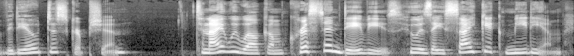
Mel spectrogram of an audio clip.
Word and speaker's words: Kristin Davies: Did I pronounce that correctly? Yeah, Kristin Davies.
